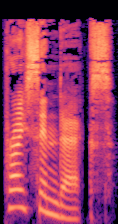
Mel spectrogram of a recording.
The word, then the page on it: price index: American English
